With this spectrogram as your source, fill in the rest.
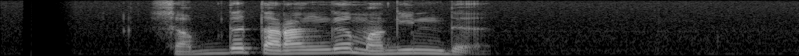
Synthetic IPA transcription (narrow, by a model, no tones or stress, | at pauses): ʃɐb̚d̪ɐt̪ɐɾɐŋɡɐmɐɡind̪ɐ̰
